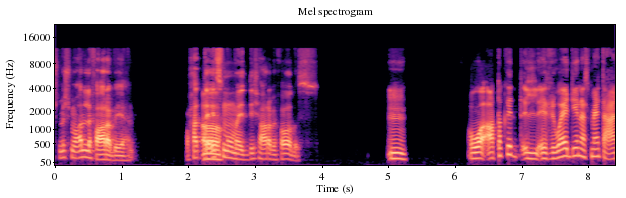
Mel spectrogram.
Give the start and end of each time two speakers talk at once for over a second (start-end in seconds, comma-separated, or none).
none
